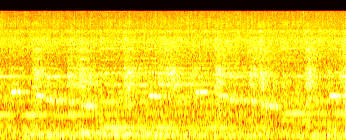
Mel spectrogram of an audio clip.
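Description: Background music, a slow tune of held notes, over a faint steady sizzle of broccoli, carrot and onion frying in a pan.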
